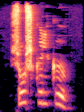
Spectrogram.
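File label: "шушкыль кыв", Komi, female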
